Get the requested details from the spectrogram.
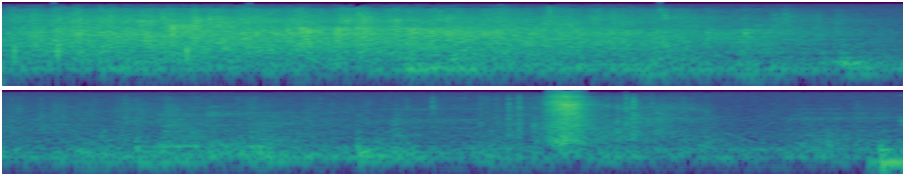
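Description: An audience applauds, dense rapid clapping loudest at first and gradually thinning out over several seconds, leaving low murmur and one brief sharp knock near the end.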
